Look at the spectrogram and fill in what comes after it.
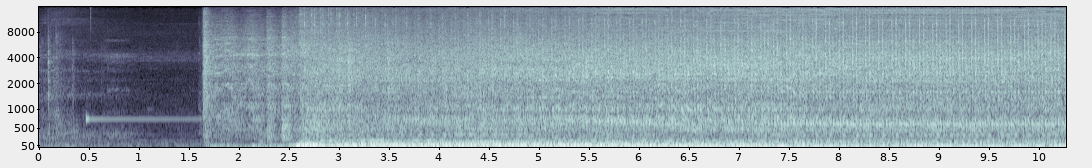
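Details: Reassembled Denali/Yukon 6.2L LS with DOD, lifters just replaced, driver-side valve cover off: cranks, fires and idles with a quick steady top-end tick, about four a second. Lifter chatter, possibly not yet filled with oil.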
